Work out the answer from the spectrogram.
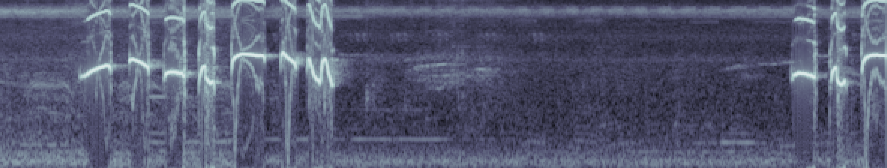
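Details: Oriental magpie-robin in full, loud voice calling out to a rival. A burst of about seven bright, twisting whistled notes is followed by a quiet pause, then three more clear notes. A faint steady high hum sits in the background.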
